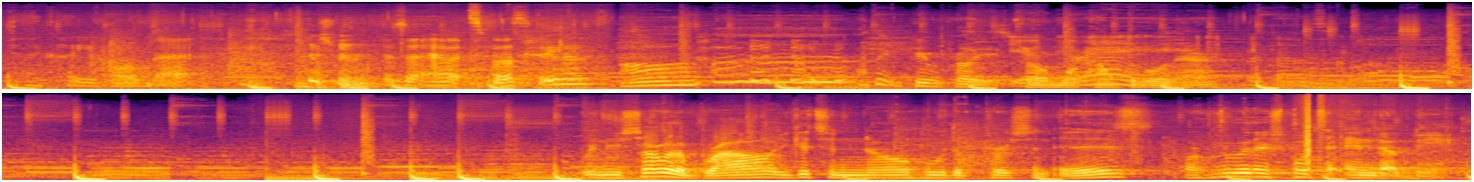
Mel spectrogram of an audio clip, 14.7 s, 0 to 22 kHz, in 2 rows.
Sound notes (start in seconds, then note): 0.0 crew laughs; 0.7 laughs; 7.3 jazzy music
